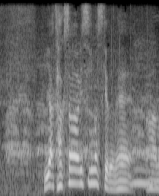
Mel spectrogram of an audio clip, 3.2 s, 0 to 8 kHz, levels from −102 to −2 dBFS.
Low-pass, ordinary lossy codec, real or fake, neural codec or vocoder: 7.2 kHz; none; real; none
